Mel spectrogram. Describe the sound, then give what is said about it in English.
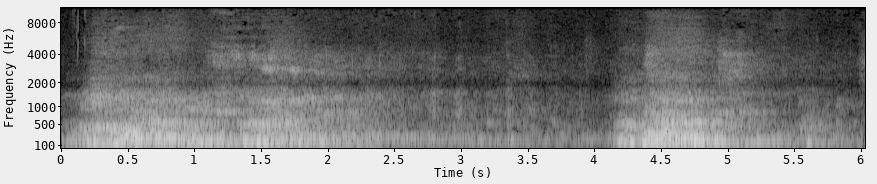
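A lion roars loudly in two deep, rumbling bursts: a long growling roar first, then after a short lull a second, shorter roar. “He's a roaring lion waiting to devour you.”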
